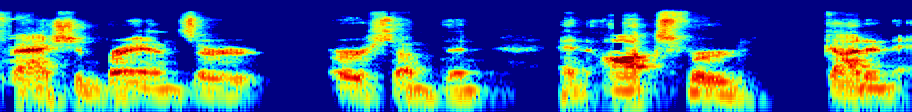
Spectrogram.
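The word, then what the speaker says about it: Oxxford: looked, and he said it was Oxford. Mm-hmm. And I, of course, associated that with the school in England, mm-hmm. but he said it's spelled with 2 X's.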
